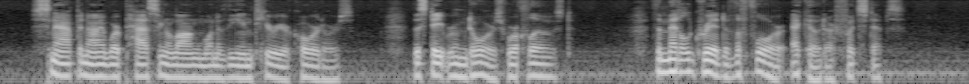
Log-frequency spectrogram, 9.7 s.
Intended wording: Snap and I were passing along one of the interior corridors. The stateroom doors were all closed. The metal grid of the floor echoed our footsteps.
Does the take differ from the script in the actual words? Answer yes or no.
yes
